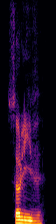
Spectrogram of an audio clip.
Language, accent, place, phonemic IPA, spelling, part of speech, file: French, France, Lyon, /sɔ.liv/, solive, noun, LL-Q150 (fra)-solive.wav
- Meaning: balk, joist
